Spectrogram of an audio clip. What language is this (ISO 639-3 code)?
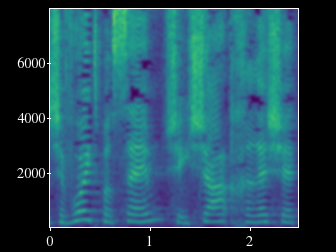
heb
